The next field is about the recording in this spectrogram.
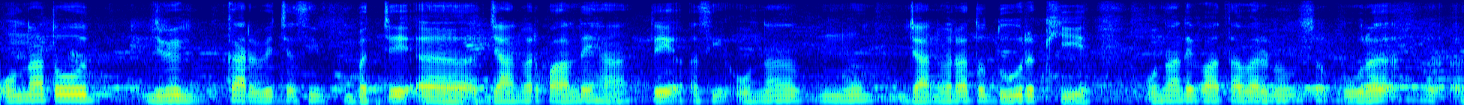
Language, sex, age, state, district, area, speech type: Punjabi, male, 18-30, Punjab, Ludhiana, urban, spontaneous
